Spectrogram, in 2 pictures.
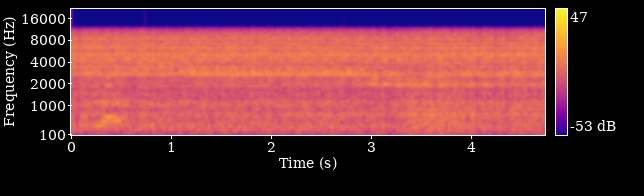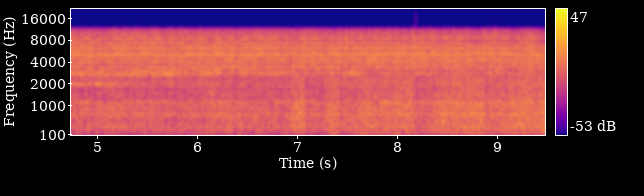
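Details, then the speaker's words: Colchester Triumph 2000 lathe skimming a slightly oval Studebaker cast iron front brake drum held in a 4-jaw chuck: a shrill, rattly screech from tool chatter in the corner. The inserts were not suited to cast iron. "oh my God that's horrible well I I guess we've uh maybe taken the glazed surface off we've got some chatter going on here in that corner"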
